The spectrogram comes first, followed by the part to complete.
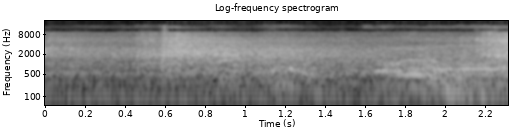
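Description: A single sharp crack from the hockey play on the ice about half a second in, then voices shouting in the rink, growing louder near the end.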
